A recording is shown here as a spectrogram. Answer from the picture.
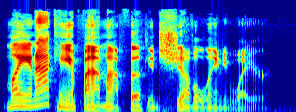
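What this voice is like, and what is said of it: Deliberately poor put-on Southern accent. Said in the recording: “I'm going to do all these accents poorly ... Southern.”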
